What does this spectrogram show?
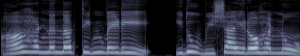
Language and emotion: Kannada, fearful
